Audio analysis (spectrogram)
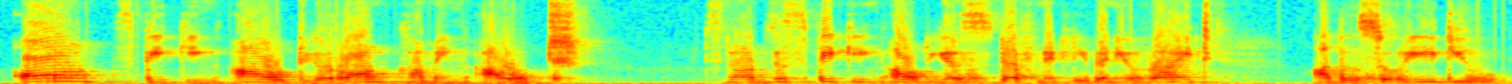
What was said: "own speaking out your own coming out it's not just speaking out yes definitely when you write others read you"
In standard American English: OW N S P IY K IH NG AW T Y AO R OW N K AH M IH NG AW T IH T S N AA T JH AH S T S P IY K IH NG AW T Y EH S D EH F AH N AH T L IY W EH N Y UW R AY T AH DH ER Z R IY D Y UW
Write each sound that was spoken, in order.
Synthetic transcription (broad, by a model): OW N S P IY K IH NG AW T Y AO R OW N K AH M IH NG AW T IH T S N AA T JH AH S T S P IY K IH NG AW T Y EH S D EH F AH N AH T L IY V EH N Y UW R AY T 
